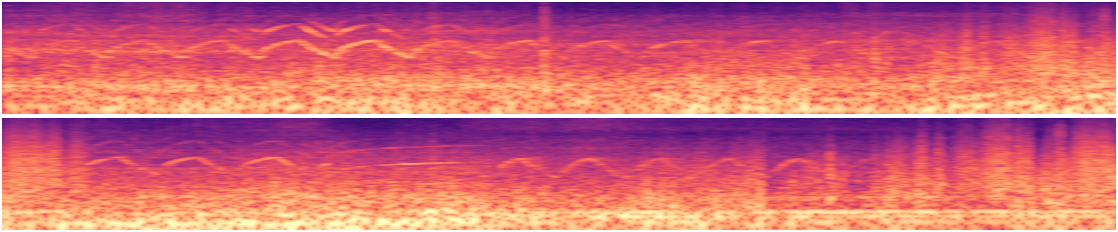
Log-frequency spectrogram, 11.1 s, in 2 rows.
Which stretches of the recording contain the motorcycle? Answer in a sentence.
The motorcycle can be heard from 0.0 to 5.2 s.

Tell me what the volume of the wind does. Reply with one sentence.
The loudness of the wind stays about the same.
